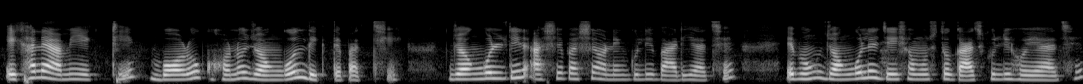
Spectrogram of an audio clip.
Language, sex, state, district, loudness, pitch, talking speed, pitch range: Bengali, female, West Bengal, Jalpaiguri, -17 LUFS, 240 Hz, 115 wpm, 225-275 Hz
